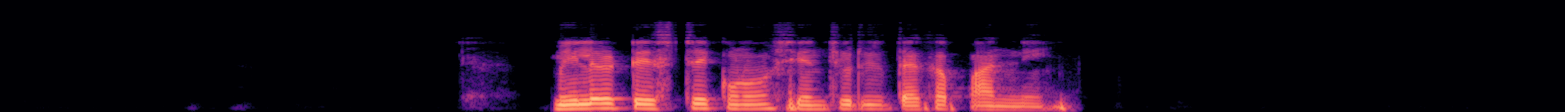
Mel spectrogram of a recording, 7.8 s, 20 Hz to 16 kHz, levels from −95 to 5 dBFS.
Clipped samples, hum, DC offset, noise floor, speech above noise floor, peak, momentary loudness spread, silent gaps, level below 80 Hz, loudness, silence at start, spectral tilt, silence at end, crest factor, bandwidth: under 0.1%; none; under 0.1%; -88 dBFS; 72 dB; -2 dBFS; 15 LU; none; -60 dBFS; -17 LUFS; 2.75 s; -9.5 dB/octave; 2.45 s; 20 dB; 5.2 kHz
